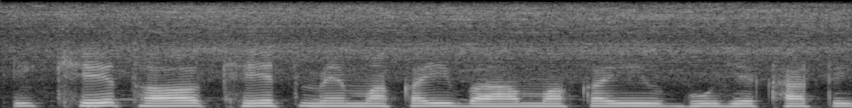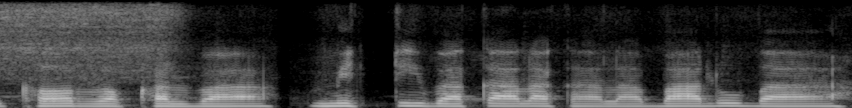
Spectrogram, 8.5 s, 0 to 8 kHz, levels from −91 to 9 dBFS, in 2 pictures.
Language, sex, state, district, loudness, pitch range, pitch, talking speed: Bhojpuri, female, Uttar Pradesh, Gorakhpur, -23 LUFS, 175-190 Hz, 180 Hz, 120 wpm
